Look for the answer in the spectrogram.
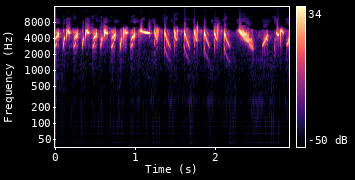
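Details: Algerian goldfinch singing in Moknine, 2022: rapid, unbroken twittering of high, quick chirps and brief trills tumbling one after another, with a faint low murmur beneath.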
